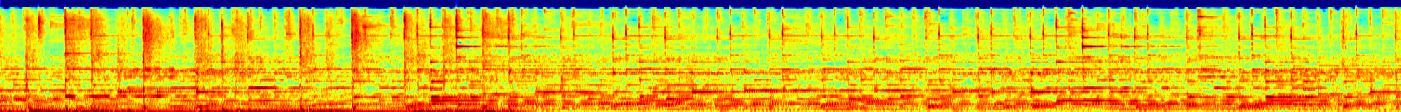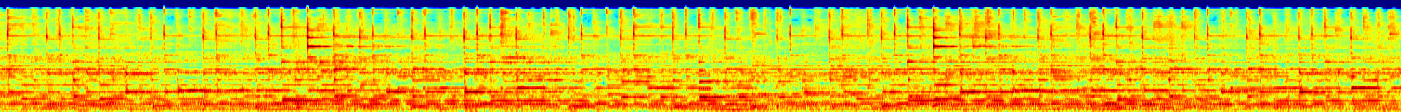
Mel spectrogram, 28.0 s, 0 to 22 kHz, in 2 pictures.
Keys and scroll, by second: 27.9 Delete.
